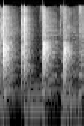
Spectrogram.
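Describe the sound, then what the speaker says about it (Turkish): Four sharp hand claps ring out in an even rhythm, close and loud, each about a quarter second apart. "Alkışla babanı alkışla çabuk."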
